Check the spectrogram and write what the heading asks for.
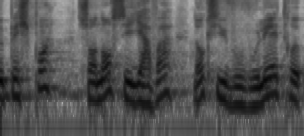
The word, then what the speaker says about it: Yahvah: le nom de de yava et la prononciation de y h V selon les épres x c'est yava et personne ne peut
